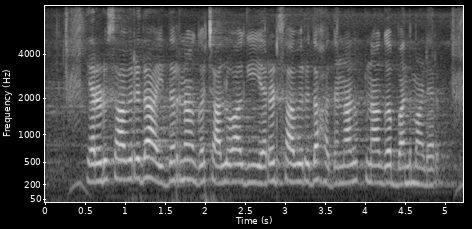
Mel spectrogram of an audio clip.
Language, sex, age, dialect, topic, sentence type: Kannada, female, 18-24, Northeastern, banking, statement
